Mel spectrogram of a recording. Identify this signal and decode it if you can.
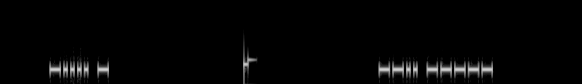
Morse code, heard as a keyed tone, about 36 wpm, 700 Hz. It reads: 6 T Z 0
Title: Single-Letter Single-Number 35wpm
